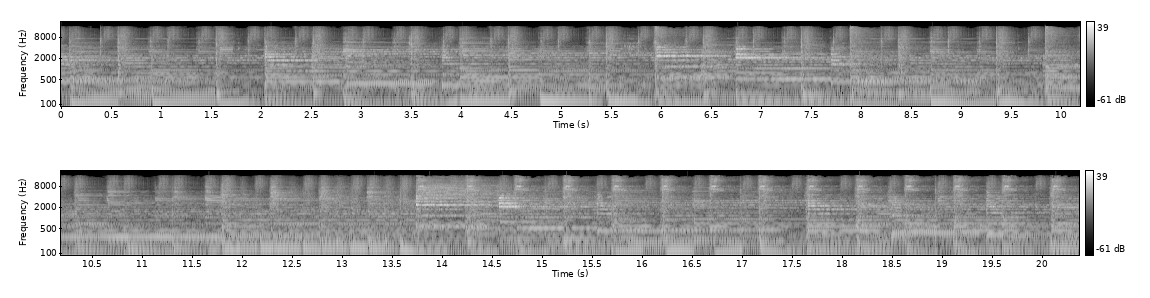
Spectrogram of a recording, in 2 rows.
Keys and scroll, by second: 5.3 ctrl+-, 16.4 ctrl+z.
